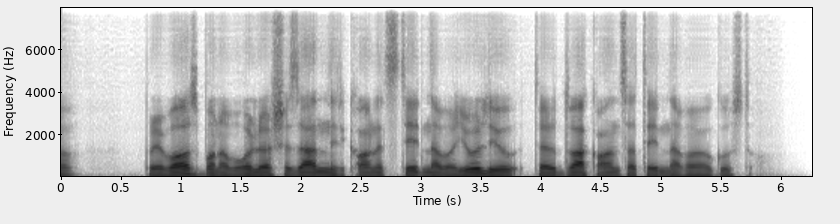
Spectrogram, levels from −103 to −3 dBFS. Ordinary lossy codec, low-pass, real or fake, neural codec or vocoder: none; none; fake; codec, 16 kHz, about 1 kbps, DyCAST, with the encoder's durations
